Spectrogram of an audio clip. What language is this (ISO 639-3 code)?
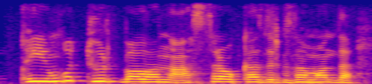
kaz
